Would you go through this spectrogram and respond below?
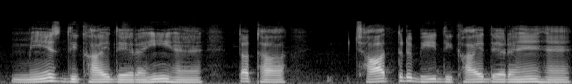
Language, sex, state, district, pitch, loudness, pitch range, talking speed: Hindi, male, Jharkhand, Ranchi, 115 Hz, -18 LUFS, 110-125 Hz, 125 wpm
